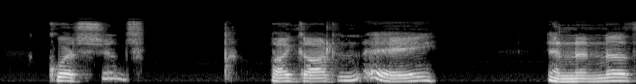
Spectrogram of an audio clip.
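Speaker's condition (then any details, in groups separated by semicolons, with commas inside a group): Severe brain injury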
